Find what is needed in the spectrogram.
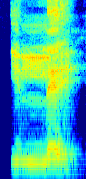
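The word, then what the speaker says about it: إللي: Ille. Ini bacanya ille. Ille itu asalnya allazi. Jadi yang itu maka ille.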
